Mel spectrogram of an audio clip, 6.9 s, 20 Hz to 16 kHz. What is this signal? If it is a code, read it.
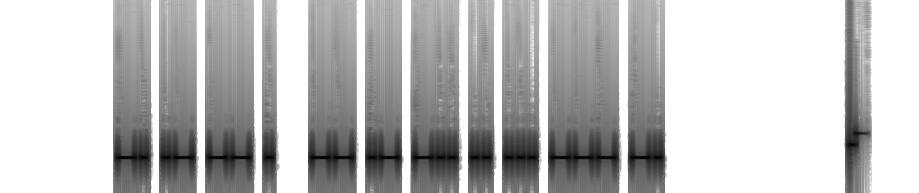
Morse code, heard as a keyed tone, about 28 wpm, 700 Hz. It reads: NAME MADISON
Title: Practice QSO - Exchange 1 - Beginning - 28wpm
